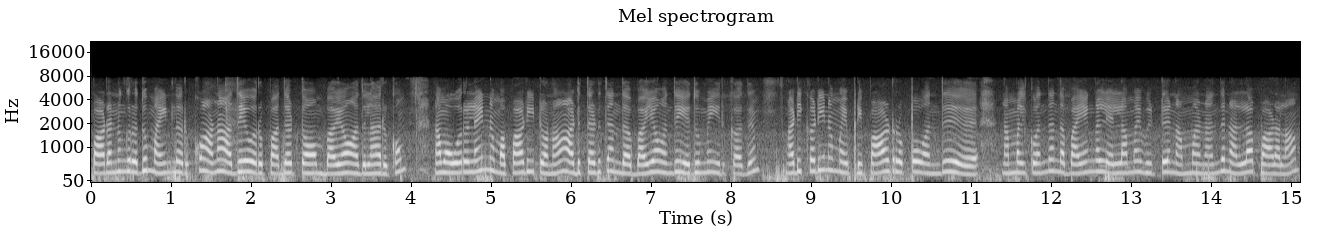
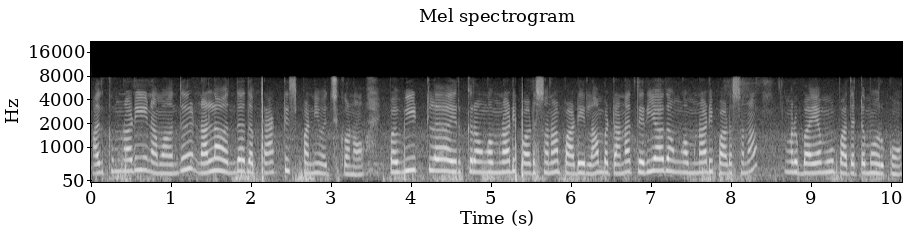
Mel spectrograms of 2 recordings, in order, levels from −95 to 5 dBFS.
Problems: none marked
